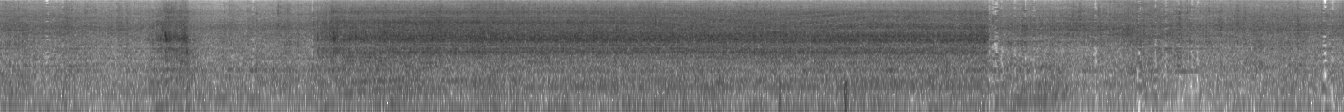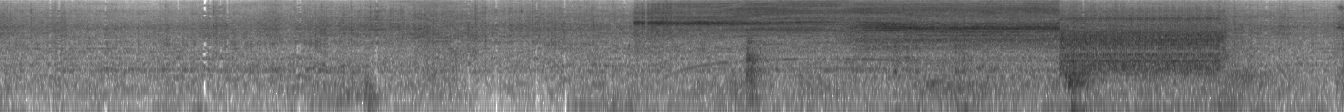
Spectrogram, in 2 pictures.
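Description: Fine gas bubbles fizzing in an electrolytic cleaning bath, where old Märklin motor parts sit in liquid with current from a Märklin transformer. The fizz comes in stretches that start and stop abruptly. It is loudest in the last six seconds, where a thin high tone sounds over it.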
